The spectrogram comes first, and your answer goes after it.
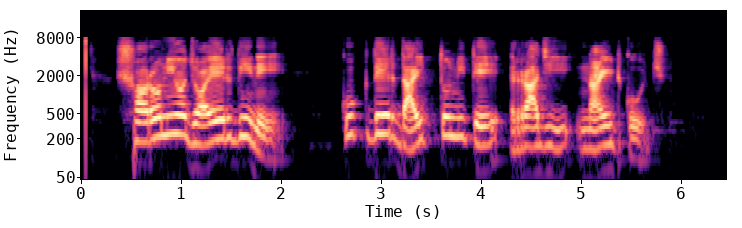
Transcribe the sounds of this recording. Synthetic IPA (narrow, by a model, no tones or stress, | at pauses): ʃɔɾoniod͡ʑɔeeɾd̪inḛ | kukd̪eɾd̪ait̪ːonit̪eɾad͡ʑinajʈko̰d͡ʑ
